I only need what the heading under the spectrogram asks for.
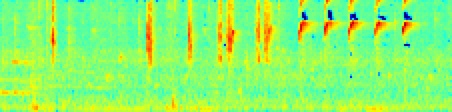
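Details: Bait recording of a grey-headed canary-flycatcher for getting birds to sing: scattered sharp high chips build into a steady series of five thin, falling whistles about a quarter second apart.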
